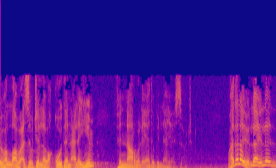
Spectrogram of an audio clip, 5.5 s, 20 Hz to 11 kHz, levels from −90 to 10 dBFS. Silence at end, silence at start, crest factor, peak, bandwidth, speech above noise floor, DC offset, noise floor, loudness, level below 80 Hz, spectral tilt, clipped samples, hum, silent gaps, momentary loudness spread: 0 s; 0 s; 18 dB; 0 dBFS; 6.4 kHz; 30 dB; under 0.1%; -46 dBFS; -18 LUFS; -28 dBFS; -7.5 dB/octave; under 0.1%; 60 Hz at -45 dBFS; none; 15 LU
